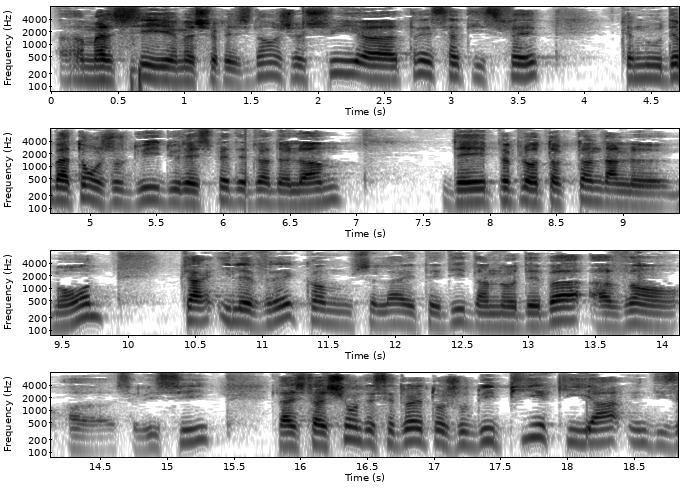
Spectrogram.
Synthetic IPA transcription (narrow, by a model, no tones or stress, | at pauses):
mɛʁsiməsjølpχezid̪ɑ̃ʒəsɥiøt̪χɛsat̪isfɛ | kənud̪ebat̪ɔ̃oʒuʁd̪ɥid̪yʁɛspɛd̪ed̪ʁwad̪əlɔm | d̪epœplot̪ɔk̚t̪ɔnd̪ɑ̃ləmɔ̃d̪ | kaːʁilɛvʁɛkɔmsəlaet̪ed̪id̪ɑ̃nod̪ebaʔavɑ̃səlɥisi | lasi̥t̪asjɔ̃d̪əsed̪ʁwaɛt̪oʒuʁd̪ɥipʰiʁkiliaynd̪iz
